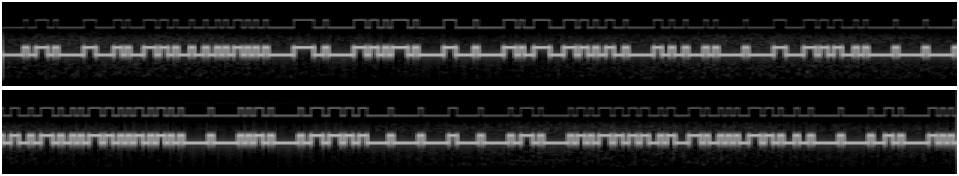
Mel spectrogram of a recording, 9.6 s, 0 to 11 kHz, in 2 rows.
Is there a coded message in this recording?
Yes: RTTY (50 baud, 450 Hz shift) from 0.0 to 9.6 s, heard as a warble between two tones, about 1500 Hz centre. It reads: … QJRT EMHO WPKM CWAJ SDSA VVAD LBHY …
